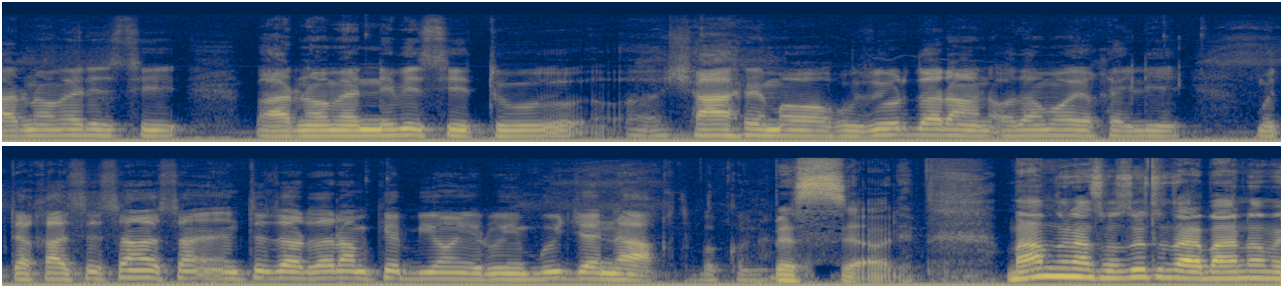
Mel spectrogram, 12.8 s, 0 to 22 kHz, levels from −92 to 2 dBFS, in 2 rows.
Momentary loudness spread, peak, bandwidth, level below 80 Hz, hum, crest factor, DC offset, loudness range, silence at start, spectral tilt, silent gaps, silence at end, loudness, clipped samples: 18 LU; -4 dBFS; 16 kHz; -44 dBFS; none; 20 dB; 2%; 6 LU; 0 s; -5 dB/octave; none; 0 s; -24 LUFS; under 0.1%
